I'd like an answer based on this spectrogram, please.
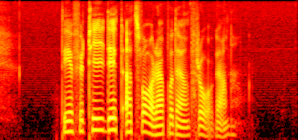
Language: Swedish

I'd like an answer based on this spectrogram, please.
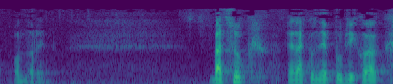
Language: Basque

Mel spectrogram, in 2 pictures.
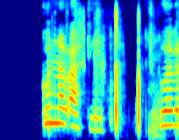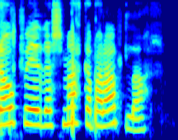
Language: Icelandic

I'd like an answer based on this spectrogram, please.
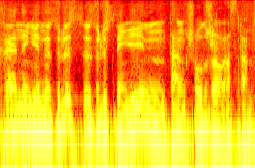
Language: Kazakh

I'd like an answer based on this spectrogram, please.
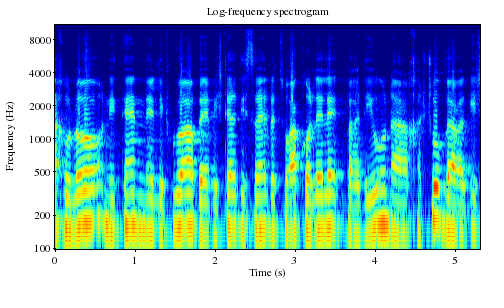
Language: Hebrew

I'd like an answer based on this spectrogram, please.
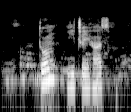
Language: Kinyarwanda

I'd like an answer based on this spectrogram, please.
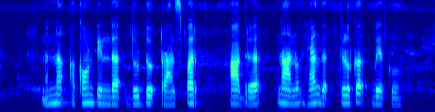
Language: Kannada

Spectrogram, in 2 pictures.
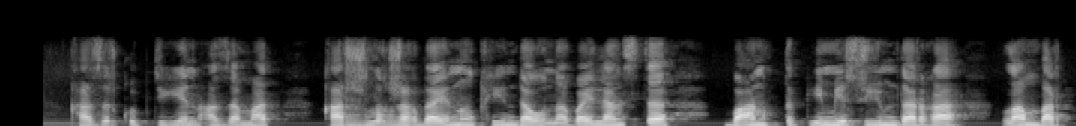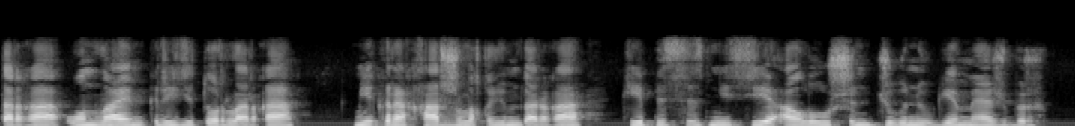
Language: Kazakh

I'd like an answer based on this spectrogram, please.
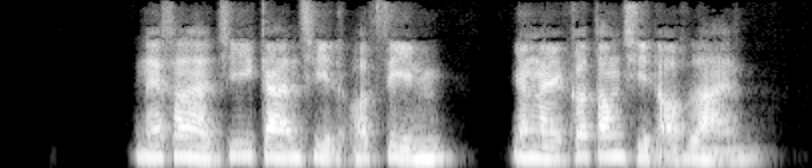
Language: Thai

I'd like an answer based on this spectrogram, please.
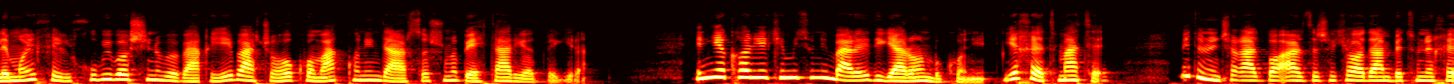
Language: Persian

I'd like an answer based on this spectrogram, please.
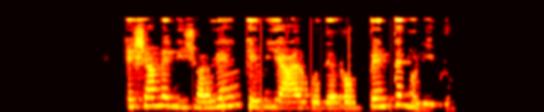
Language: Galician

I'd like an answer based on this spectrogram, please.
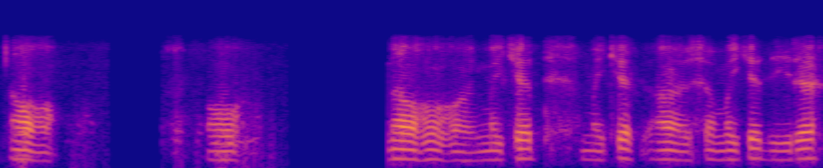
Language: Manipuri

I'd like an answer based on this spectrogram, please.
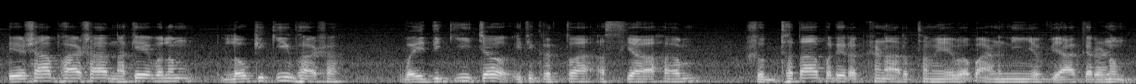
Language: Sanskrit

